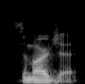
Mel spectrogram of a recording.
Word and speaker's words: Samardzija: This is really tough. – Samardzija. Now. – Samardzija. – I feel like there's a subtle fourth syllable in there.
